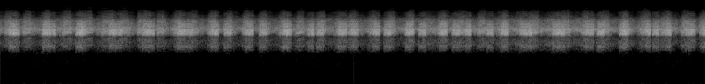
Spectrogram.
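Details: Greek cicadas in a pine forest at midsummer, producing an intense high buzzing that swells and fades in quick, somewhat irregular beats, with a faint click near the middle.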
